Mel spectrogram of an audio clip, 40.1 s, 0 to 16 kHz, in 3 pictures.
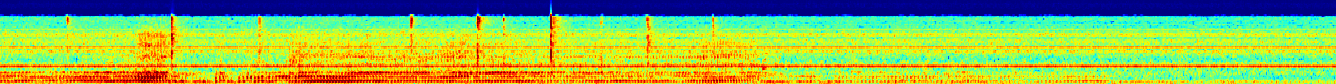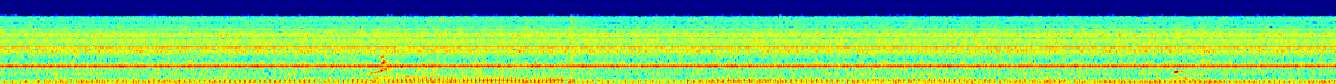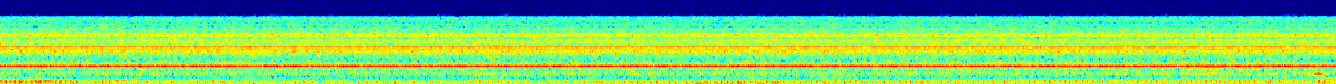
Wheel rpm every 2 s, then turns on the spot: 0, 0, 0, 0, 0, 0, 0, 0, 0, 0, 0, 0, 0, 0, 0, 0, 0, 0, 0, 0.
none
